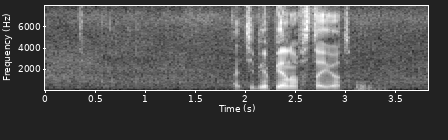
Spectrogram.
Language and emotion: Russian, neutral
